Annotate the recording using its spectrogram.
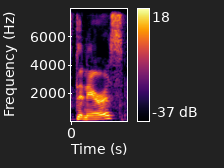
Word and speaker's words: Daenerys: By the way, everyone, every time I'm on a Zoom call with Jake, we're doing junkets, everyone pronounces her name wrong. Like, yeah. I don't know if Jake, like, Jake's gotten to a point where he doesn't even correct it anymore. Because I know it's Daenerys.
